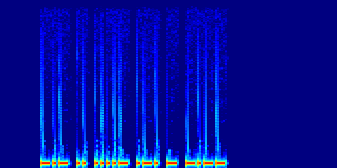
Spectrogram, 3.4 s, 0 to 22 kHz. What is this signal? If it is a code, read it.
Morse code, heard as a keyed tone, about 37 wpm, 700 Hz. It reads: KI4RTY
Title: USA Call Signs - 6 Characters - Repeated 2x - 40wpm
